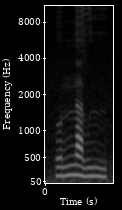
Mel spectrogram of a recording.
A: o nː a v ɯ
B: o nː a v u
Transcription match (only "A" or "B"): A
